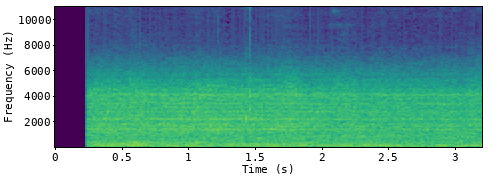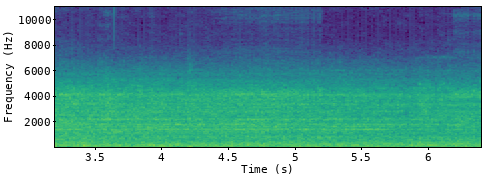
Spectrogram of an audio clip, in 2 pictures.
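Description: Steady running noise of a moving passenger train heard through an open coach window: a rushing of wind and wheels over a low, even engine drone.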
